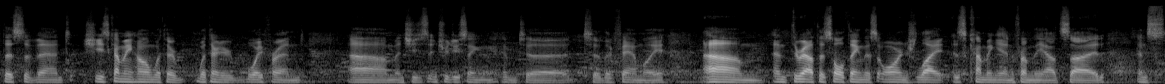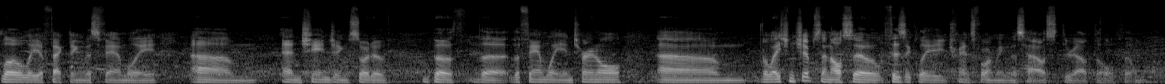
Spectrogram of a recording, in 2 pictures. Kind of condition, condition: setting, busy venue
